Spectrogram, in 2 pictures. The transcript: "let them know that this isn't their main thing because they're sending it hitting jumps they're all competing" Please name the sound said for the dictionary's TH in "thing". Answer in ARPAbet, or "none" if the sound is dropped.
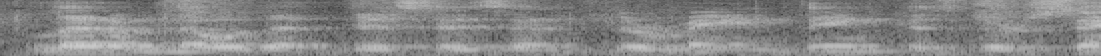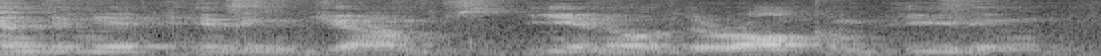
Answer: TH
